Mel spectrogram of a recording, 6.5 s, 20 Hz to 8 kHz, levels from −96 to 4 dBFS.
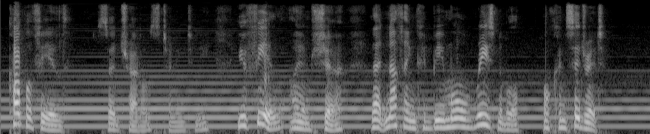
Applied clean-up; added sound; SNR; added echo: none; Wind instrument, woodwind instrument; 10 dB; none.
